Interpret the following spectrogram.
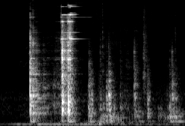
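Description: Metal tools and parts clinking against each other at a metalworking lathe: two sharp, ringing clinks close together just under a second in, then several lighter clicks.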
